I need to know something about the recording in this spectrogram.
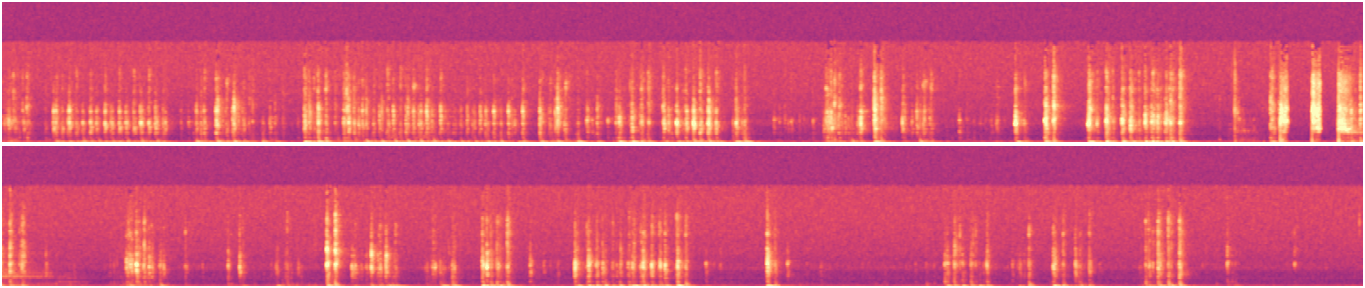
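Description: Faint typing on a computer keyboard, in irregular bursts of keystrokes with short pauses between them.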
